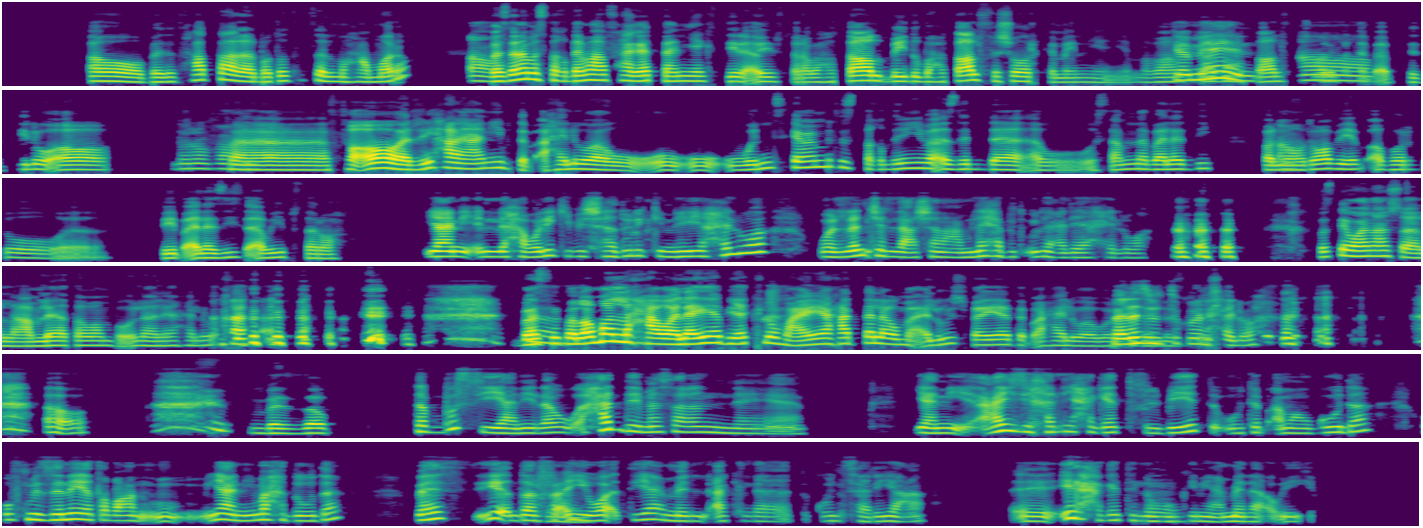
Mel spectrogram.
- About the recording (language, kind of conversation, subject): Arabic, podcast, إزاي بتحوّل مكونات بسيطة لوجبة لذيذة؟
- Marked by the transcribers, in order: laugh; laugh; chuckle; laugh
